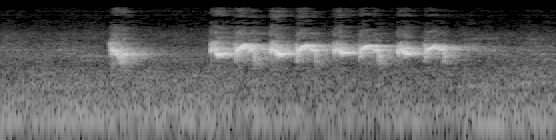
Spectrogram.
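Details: Sooty-headed bulbul: one brief bright note, a short pause, then a bubbly run of six quick warbled notes, steady in pitch, against a quiet background.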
